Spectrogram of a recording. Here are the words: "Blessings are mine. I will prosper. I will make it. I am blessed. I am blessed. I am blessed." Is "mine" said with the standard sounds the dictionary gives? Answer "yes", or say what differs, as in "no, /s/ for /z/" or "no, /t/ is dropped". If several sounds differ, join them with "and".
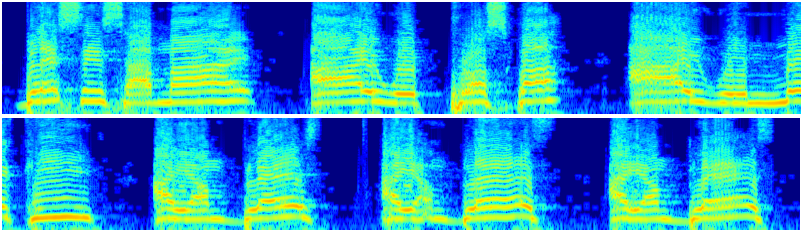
no, /n/ is dropped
